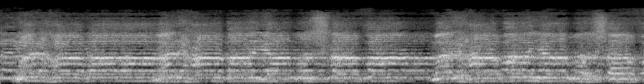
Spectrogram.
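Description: Voices chanting an Urdu devotional naat in long held, gliding notes, without instruments.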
